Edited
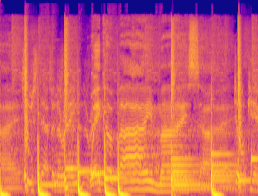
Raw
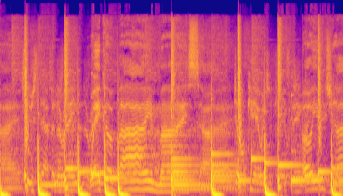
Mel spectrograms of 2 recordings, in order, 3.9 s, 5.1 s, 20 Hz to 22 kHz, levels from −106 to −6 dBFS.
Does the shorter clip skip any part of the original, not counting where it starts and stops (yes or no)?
no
